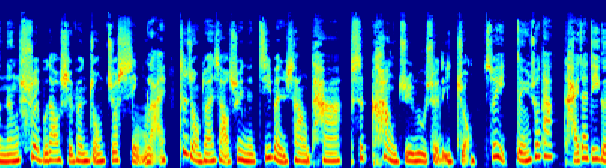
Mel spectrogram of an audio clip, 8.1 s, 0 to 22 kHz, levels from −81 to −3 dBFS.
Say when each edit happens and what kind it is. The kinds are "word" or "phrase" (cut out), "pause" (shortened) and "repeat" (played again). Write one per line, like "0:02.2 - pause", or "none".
0:02.3 - pause
0:06.4 - pause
